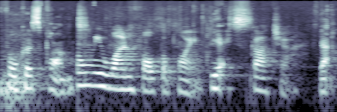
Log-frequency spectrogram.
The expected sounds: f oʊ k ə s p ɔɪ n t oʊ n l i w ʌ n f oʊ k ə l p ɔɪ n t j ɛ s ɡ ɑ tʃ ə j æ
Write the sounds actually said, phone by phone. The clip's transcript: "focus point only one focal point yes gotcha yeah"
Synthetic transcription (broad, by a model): f oʊ k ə s p ɔɪ n t oʊ n l i w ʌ n f oʊ k ə l p ɔɪ n t j ɛ s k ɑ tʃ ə j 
